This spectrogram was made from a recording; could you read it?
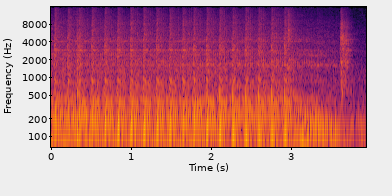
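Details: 2004 (owner believes) Polaris Outlaw 50 two-stroke after repairing a starter that only clicked: the starter clutch/sprag gear was gunked up and was cleaned; fires up with crisp, regular popping at an even idle, no stumbles; normal idle.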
